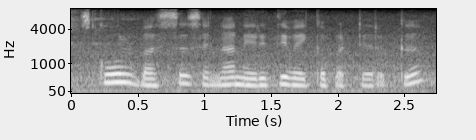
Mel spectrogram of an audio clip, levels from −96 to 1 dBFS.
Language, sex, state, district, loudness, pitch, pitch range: Tamil, female, Tamil Nadu, Chennai, -14 LUFS, 210 Hz, 195-245 Hz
